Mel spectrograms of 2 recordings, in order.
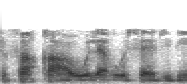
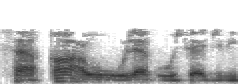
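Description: First: The letters and vowels are run together. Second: Each letter is given its own vowel distinctly. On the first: The speaker calls it wrong. "ما أقولش فقعوا له ساجدين" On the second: The speaker calls it right. "كل حرف عليه حركة أديله حركته"

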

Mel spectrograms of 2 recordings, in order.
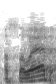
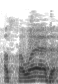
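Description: Both takes have the same delivery.

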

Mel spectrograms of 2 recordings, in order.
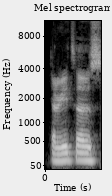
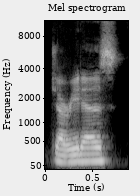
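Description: First: The word does not start with an English j. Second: The word starts with an English j sound. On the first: The speaker calls it right. "But he's right" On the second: The speaker calls it wrong. "pronouncing as Jarritos. Because mm-hmm. we're Midwestern, you see. That's how we pronounce everything. It's a J"

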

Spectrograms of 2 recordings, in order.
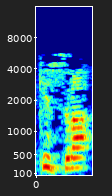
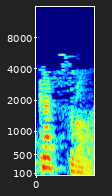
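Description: First: The first syllable has an "i" vowel. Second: The first syllable has an "a" vowel. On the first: "يجوز بكسر الكاف وهو الأشهر" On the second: "أو بفتحه"

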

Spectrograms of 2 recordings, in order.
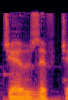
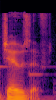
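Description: First: The middle consonant is a buzzing Z sound. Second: The same.

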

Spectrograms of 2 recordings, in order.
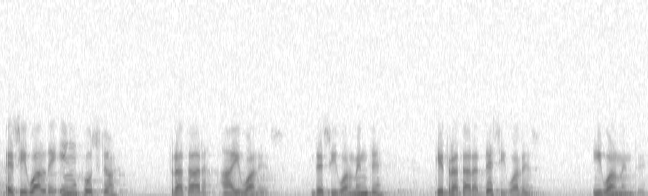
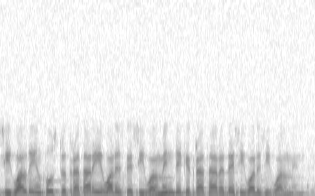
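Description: First: The sentence is spoken at a slower pace. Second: The sentence is spoken at a normal pace.

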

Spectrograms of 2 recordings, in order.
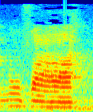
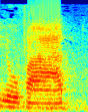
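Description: First: The word ends with an h sound. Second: The word ends with a t sound. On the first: The speaker calls it wrong. "Kalau di waqaf bacanya jangan nufah" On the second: The speaker calls it right. "tapi nufat"

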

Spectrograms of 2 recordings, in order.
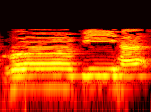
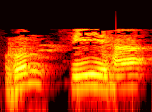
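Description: First: The m is hidden and blurred with nasal sound. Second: The m is pronounced clearly with closed lips. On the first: The speaker calls it wrong. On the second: The speaker calls it right.

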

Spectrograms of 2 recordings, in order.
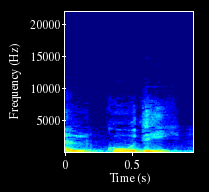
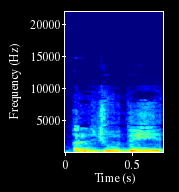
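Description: First: The name begins with a K sound. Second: The name begins with a J sound.

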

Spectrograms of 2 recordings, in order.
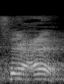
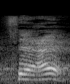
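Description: No difference in how they are said.

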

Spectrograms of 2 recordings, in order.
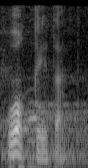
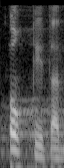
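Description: First: The word begins with a w sound. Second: The word begins with a glottal stop. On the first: This is the original form of the word. The speaker calls it wrong. "ما أصلها؟ وقتت، بس ما بيصح نقول وقتت" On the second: This is the form used in recitation. The speaker calls it right. "أقتت بالهمزة"

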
